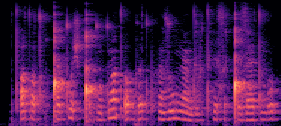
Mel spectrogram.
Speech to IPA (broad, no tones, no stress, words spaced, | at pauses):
tʼɑtɾɒtʰʊǃæ tʷæʃǃʊtʷɑ̃ tʷɑ̃ tʼʌɡʷə ɾətpʰə̃ zu ŋæ̃dɪv tʰɪsəǃɪ zætŋʊ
